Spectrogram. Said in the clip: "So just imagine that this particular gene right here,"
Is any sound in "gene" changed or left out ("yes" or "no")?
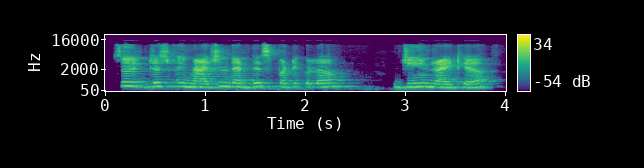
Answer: no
